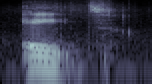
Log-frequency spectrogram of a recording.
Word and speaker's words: ate: have Drive drove eat ate how do you pronounce this word it is the number 8 so in present tense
